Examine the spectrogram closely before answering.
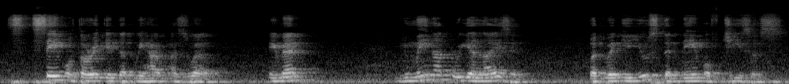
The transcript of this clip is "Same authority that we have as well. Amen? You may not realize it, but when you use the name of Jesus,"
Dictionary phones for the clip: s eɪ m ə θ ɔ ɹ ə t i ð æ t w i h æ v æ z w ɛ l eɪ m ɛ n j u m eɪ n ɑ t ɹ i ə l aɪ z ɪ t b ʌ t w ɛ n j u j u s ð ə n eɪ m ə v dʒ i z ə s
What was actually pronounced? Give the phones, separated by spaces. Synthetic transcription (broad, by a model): s eɪ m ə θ ɔ ɹ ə t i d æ t w i h æ v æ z w ɛ l eɪ m ɛ n j u m eɪ n ɑ t ɹ i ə l aɪ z ɪ t b ʌ t w ɛ n j u j u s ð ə n eɪ m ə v dʒ i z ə s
